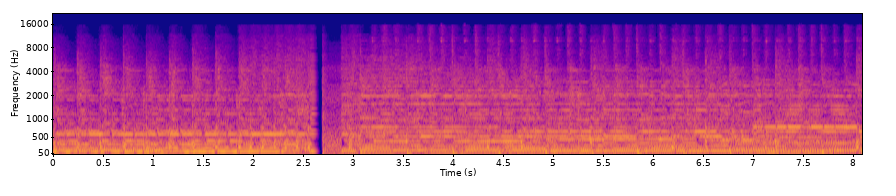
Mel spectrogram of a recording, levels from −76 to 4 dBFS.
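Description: At 2.59 s the sound stops moving forward and the last moment is stretched into a fading buzzy hiss for about 290 ms, dropping to a brief 20 ms silence before the audio resumes at 2.91 s exactly where it left off. This is a call audio freeze, likely caused by packets stalling in transit so the jitter buffer ran dry. Nothing is lost, but everything after it arrives roughly 290 ms later.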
